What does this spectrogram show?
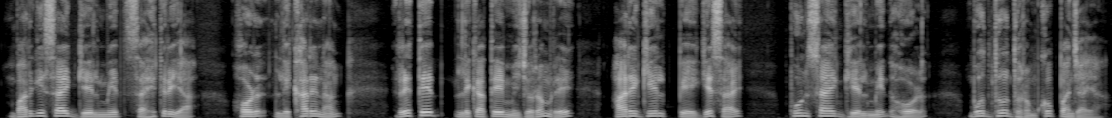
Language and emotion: Santali, neutral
